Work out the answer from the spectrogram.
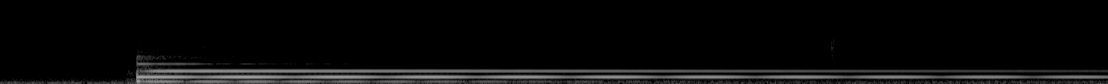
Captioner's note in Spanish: campana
